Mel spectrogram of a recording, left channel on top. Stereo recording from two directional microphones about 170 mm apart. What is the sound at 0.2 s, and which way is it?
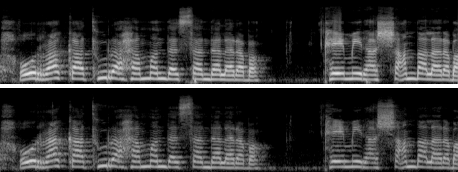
Speech, 20° left (ahead or behind).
